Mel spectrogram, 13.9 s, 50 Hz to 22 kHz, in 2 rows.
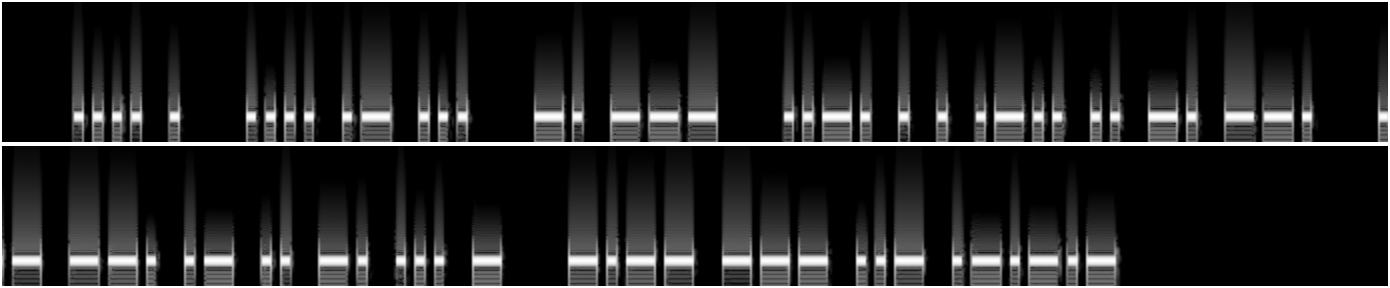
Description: Morse code, heard as a keyed tone, about 25 wpm, 700 Hz. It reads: HE HAS NO FEELING AGAINST YOU.
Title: Sentences from Top 1200 Words 25wpm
